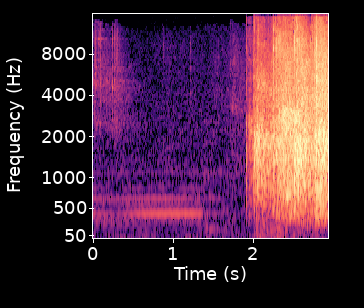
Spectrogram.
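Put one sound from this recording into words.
A piano's last chord rings softly and fades.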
